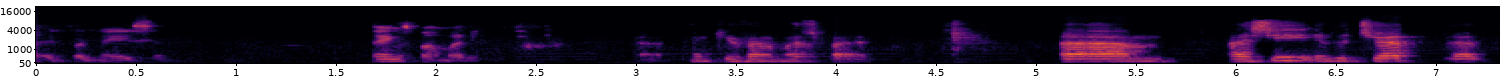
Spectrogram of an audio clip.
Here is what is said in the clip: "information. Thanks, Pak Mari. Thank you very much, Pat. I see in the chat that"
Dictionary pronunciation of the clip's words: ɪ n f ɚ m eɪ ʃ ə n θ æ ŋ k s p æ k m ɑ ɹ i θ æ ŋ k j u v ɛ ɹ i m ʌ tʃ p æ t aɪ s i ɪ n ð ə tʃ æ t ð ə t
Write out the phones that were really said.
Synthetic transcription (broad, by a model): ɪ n f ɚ m eɪ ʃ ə n θ æ ŋ k s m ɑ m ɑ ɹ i θ æ ŋ k j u v ɛ ɹ i m ʌ tʃ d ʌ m aɪ s i ɪ n ð ə tʃ æ t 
